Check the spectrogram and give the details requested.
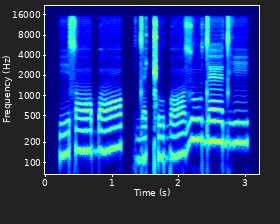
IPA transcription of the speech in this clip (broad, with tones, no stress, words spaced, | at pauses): i˩˧sɔː˧ɓɔ˧˥ | dɛ˩ǁu˩ɠɔː˩˧ zuː˥dɛː˥dʱi˥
